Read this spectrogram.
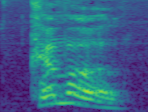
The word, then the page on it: kImol: Xyzyl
